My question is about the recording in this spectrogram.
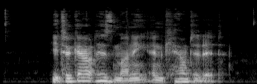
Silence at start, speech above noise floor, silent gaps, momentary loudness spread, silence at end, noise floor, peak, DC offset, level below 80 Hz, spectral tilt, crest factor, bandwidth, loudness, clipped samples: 0.55 s; 32 dB; none; 8 LU; 0.35 s; -51 dBFS; -2 dBFS; under 0.1%; -52 dBFS; -6 dB/octave; 18 dB; 14.5 kHz; -19 LUFS; under 0.1%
